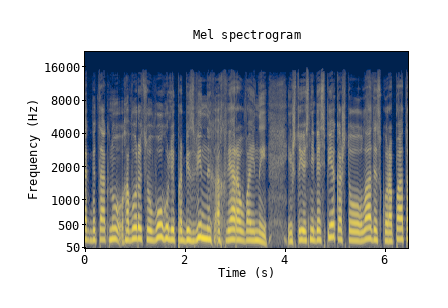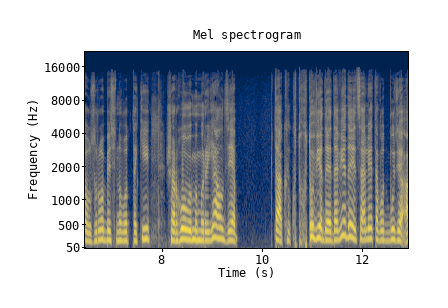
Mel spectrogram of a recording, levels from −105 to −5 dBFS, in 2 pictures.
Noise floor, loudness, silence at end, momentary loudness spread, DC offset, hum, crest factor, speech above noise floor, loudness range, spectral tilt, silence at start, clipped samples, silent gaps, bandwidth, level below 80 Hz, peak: -70 dBFS; -18 LUFS; 0 s; 7 LU; under 0.1%; none; 12 dB; 53 dB; 2 LU; -7 dB/octave; 0 s; under 0.1%; none; 13 kHz; -54 dBFS; -4 dBFS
